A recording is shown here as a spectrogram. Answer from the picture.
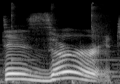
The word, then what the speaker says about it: dessert: OK，那有两个 S 的那个字是念 dessert，也就是饭后的甜点，以及一个 S 的 desert 则是指沙漠。但是你有没有发现，其实他们发音完全不同，虽然只有差一个字母，dessert 甜点，desert 沙漠，有没有觉得差很大呢？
